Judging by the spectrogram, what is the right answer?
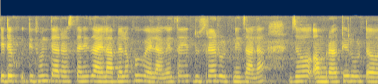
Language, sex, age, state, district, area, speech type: Marathi, female, 45-60, Maharashtra, Yavatmal, urban, spontaneous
